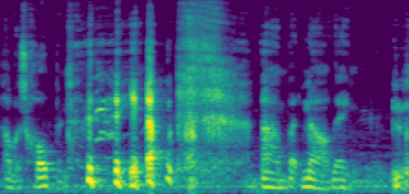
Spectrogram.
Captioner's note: laughter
